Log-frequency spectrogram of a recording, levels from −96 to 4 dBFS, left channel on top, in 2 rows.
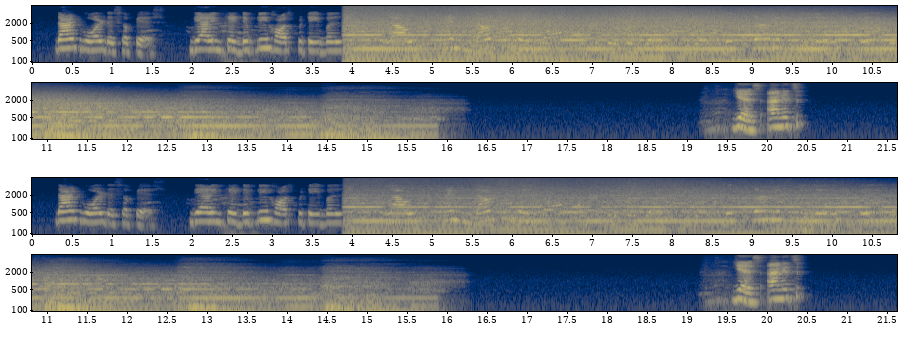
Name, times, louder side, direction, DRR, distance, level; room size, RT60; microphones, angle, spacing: voice 1, 0.3-1.5 2.0-3.9 4.3-7.9 8.6-11.8 12.7-12.8 13.5-13.6, left 3 dB, 90° left, 0.8 m, -32 dB
sound 1, 3.9-15.9, left 6 dB, 60° left, 0.3 m, -27 dB
sound 2, 9.6-16.1, equal, 10° right, 2.8 m, -34 dB
voice 2, 19.2-20.4, left 1 dB, 10° left, 1.2 m, -26 dB
6.3 x 2.4 x 2.9 m
head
